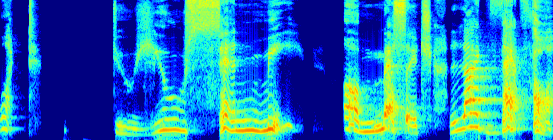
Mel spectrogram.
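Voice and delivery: fierce voice, barely above whisper. A woman turns back to confront him, in a low, fierce near-whisper. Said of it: "in a low, fierce voice, barely above a whisper".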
